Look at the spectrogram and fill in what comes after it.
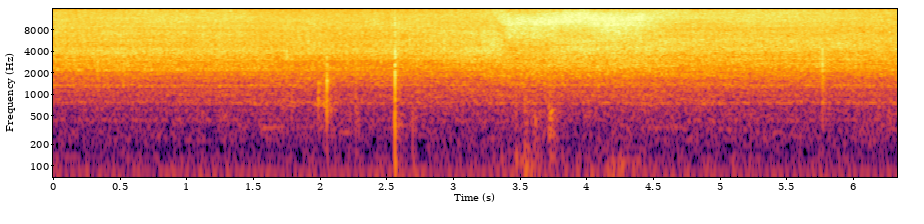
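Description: Ground beef and diced onion sizzling steadily in a frying pan, with a few sharp ticks about two seconds in and again near the end.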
